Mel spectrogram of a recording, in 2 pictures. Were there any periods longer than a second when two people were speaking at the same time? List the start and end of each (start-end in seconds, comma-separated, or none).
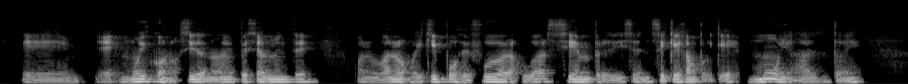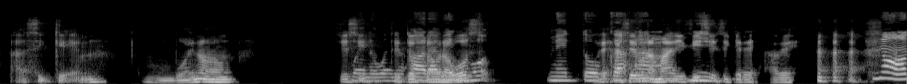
12.6-14.0, 15.0-16.4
